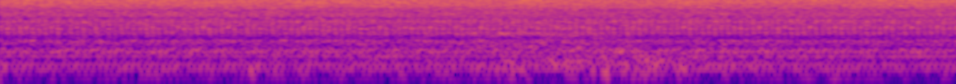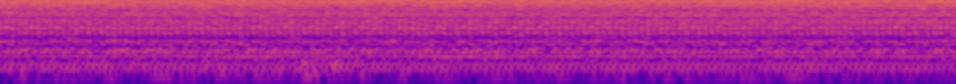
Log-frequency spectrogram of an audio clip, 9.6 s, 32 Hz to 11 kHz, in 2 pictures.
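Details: Peugeot 307 with EW10J4 (RFN) petrol engine at idle: a steady tapping knock, roughly two to three per second, from inside the engine: engine knock.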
